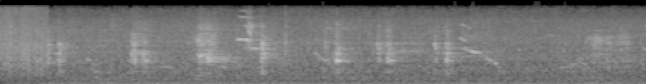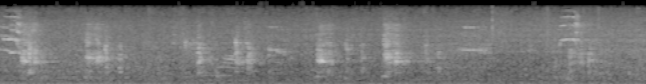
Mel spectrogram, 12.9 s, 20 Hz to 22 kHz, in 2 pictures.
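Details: Malayan tapir Rin at Tama Zoological Park, Japan, excited during the rainy season on 16 July 2024, giving a string of high, sliding squeaky whistles and chirps at irregular intervals over a steady low background rumble.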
